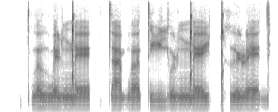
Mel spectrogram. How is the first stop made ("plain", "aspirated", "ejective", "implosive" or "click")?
ejective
